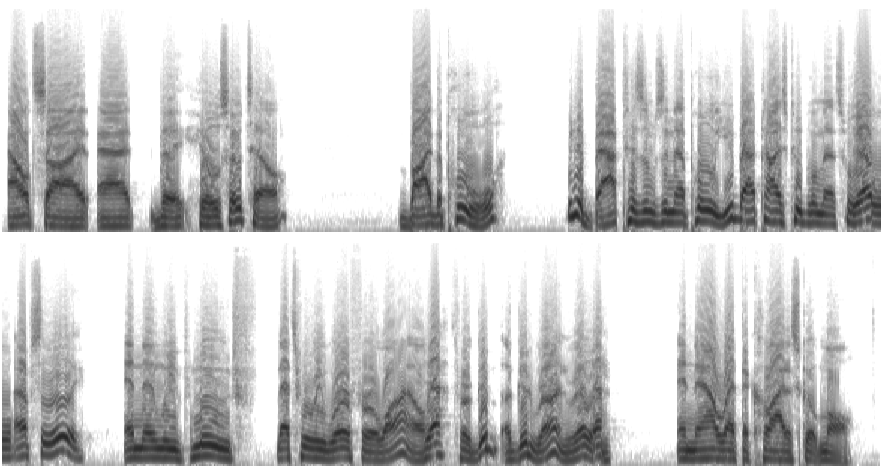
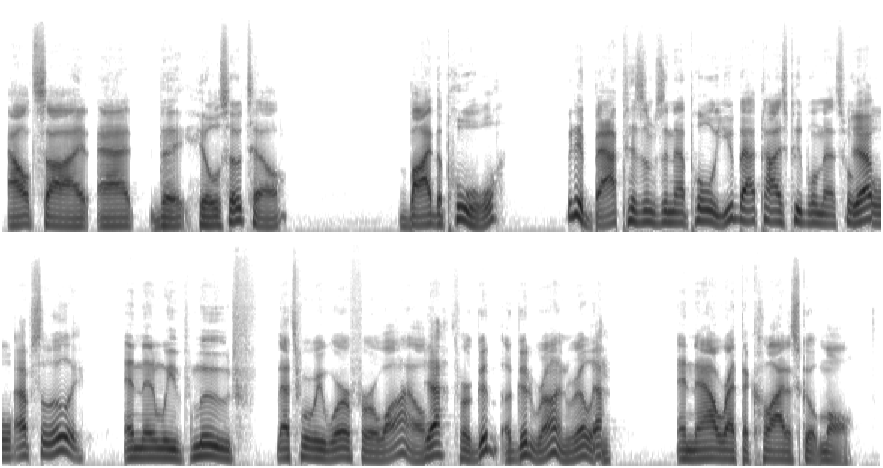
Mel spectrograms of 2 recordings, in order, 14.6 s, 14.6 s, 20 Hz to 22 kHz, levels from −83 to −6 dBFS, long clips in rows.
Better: second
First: distortion; heavy; 17% of the sound clipped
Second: none

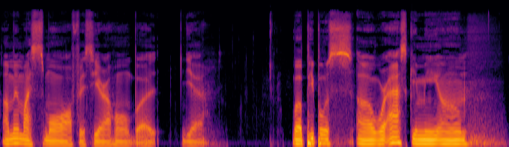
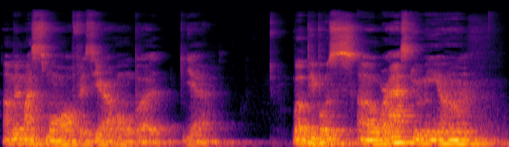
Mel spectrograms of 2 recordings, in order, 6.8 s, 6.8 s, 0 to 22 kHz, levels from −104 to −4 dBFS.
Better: first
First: none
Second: room echo; noticeable; dies away in 0.6 s // off-mic speech; far

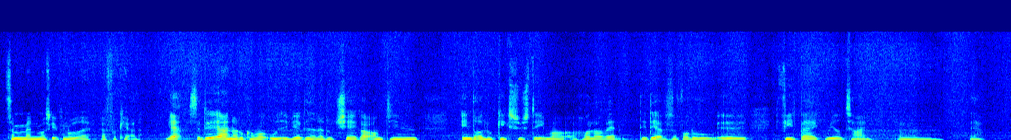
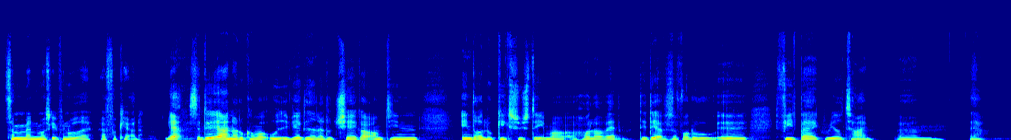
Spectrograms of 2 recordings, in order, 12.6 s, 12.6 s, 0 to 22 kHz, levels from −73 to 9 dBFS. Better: second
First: hiss; noticeable; throughout; 15 dB below the speech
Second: none

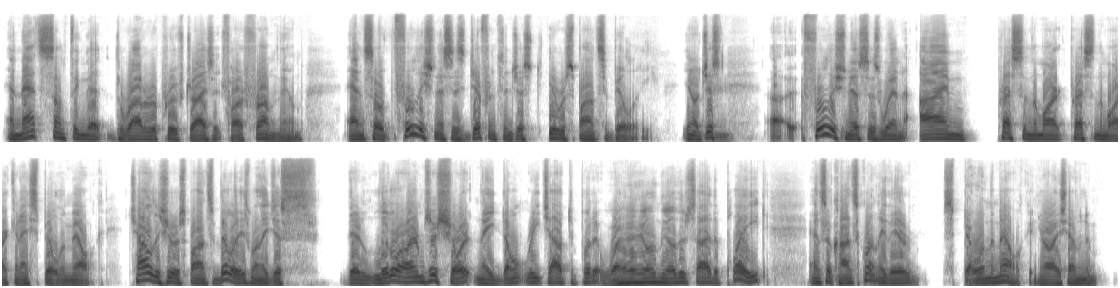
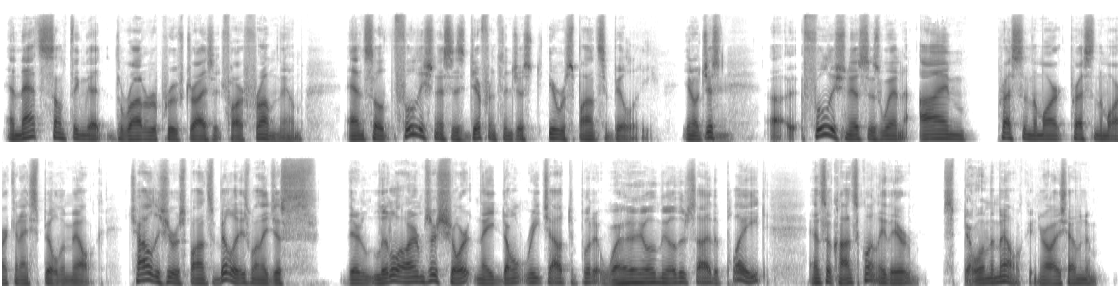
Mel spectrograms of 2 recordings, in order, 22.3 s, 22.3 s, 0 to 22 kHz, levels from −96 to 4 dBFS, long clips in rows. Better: second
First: distortion; slight; 10 dB below the speech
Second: none

